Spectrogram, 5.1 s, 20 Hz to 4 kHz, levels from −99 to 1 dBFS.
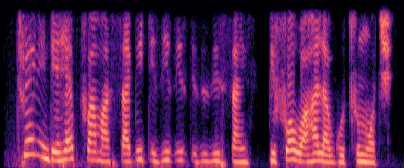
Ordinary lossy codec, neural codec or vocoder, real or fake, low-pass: none; none; real; 3.6 kHz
